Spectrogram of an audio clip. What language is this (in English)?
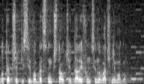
Polish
